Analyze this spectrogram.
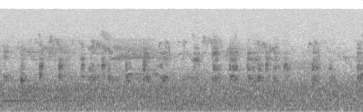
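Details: Nestling Great Blue Herons in north-central Massachusetts, USA, calling to a parent returning with fish; quick, rasping ack-ack chatter in tight clusters, steady and persistent against faint background noise.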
